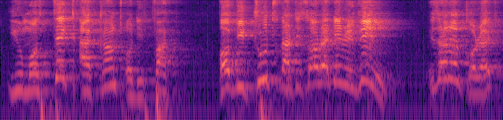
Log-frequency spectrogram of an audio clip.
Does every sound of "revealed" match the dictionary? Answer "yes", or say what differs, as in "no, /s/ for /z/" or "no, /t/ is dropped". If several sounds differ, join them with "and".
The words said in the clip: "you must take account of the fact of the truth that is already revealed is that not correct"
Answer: yes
